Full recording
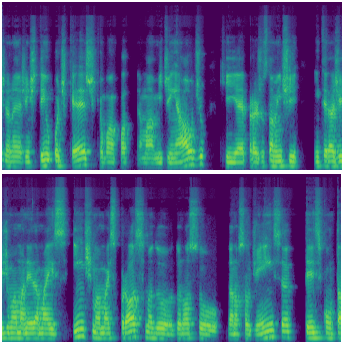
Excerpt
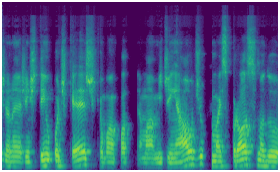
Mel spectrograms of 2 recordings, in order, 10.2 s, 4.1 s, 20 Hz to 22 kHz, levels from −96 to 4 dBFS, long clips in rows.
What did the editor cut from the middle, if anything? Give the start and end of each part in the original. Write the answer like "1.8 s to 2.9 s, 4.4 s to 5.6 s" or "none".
3.2 s to 6.6 s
